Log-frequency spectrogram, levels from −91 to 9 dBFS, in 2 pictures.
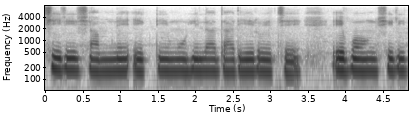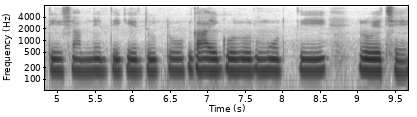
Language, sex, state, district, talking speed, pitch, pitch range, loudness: Bengali, female, West Bengal, Purulia, 95 wpm, 165 Hz, 160-170 Hz, -18 LUFS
